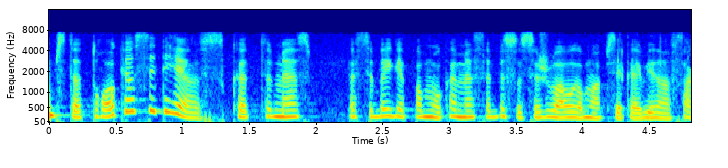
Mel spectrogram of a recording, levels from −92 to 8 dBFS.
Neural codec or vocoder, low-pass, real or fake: none; 7.2 kHz; real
